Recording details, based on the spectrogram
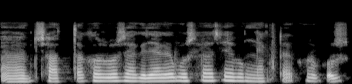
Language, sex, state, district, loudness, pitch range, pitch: Bengali, male, West Bengal, Dakshin Dinajpur, -15 LUFS, 145-165 Hz, 155 Hz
